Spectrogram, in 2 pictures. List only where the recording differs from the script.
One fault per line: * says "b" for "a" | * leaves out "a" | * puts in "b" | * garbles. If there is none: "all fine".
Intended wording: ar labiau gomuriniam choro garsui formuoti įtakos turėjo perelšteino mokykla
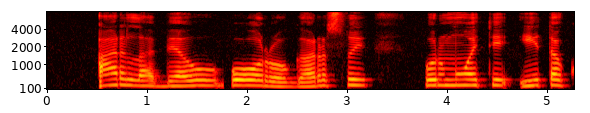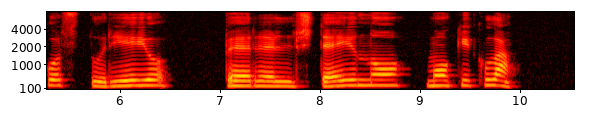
* leaves out "gomuriniam"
